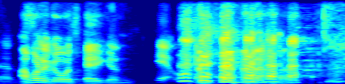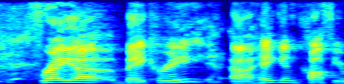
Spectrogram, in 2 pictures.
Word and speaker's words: Hagen: Is it Hagen or Hagen? So we call it the way you pronounce Copenhagen. So it's like either Copenhagen, which is the Danish way, or you can say Copenhagen.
